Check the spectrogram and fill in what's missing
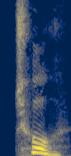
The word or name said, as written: छोह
